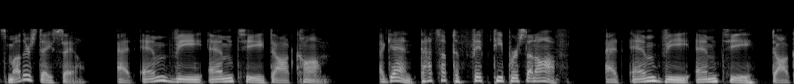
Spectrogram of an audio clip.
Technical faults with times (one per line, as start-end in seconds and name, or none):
none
